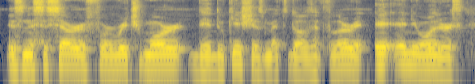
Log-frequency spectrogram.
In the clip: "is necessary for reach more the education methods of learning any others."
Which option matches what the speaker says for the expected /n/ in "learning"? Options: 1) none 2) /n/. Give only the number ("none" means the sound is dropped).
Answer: 1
